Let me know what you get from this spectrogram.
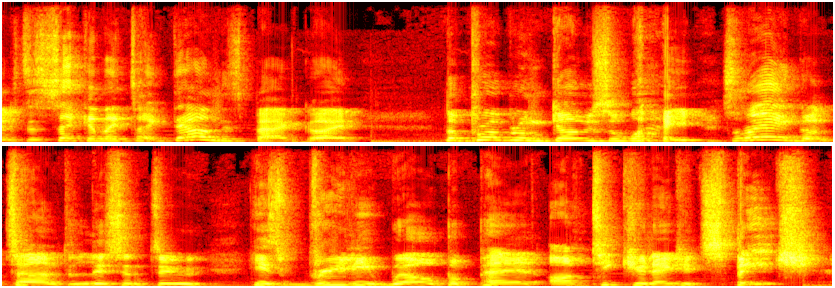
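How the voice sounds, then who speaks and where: A man hosting a casual explainer for tabletop game masters, talking in an animated, rambling, informal way. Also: high-pitched. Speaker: video host giving tabletop game master advice.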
